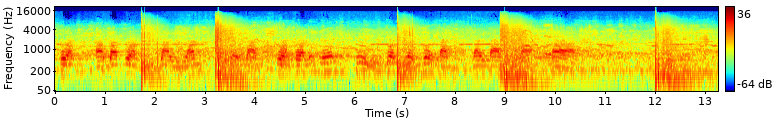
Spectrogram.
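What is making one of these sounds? Young women chatter and talk nearby outdoors.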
